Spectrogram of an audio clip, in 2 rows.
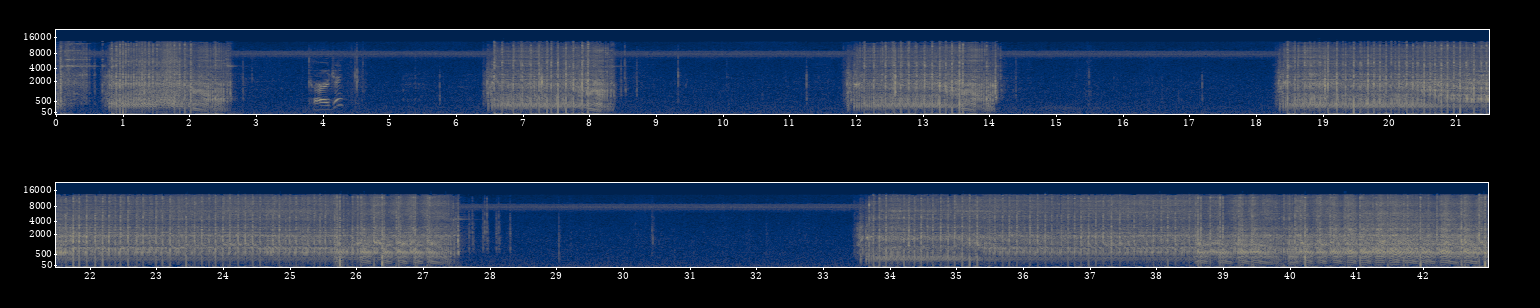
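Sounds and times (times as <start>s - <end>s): chainsaw running: 0.0s - 2.8s, 6.4s - 8.6s, 11.8s - 14.3s, 18.3s - 27.7s, 33.5s - 42.9s.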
